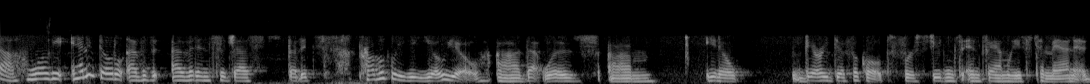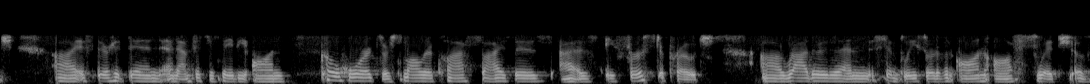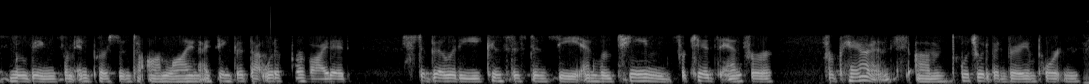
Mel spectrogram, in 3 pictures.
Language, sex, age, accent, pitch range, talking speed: English, female, 40-59, American, 140-170 Hz, 150 wpm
